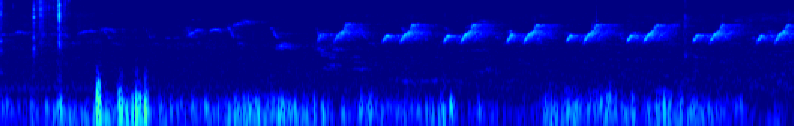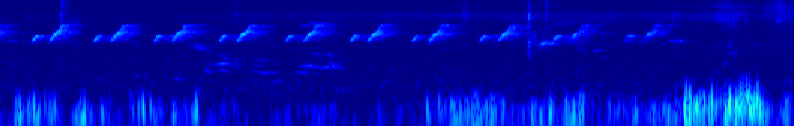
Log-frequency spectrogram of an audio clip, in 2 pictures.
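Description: A small bird calling the same short, high note over and over, about three notes a second, starting a couple of seconds in and stopping shortly before the end. Underneath runs an uneven low rumble, with a few clicks near the start.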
